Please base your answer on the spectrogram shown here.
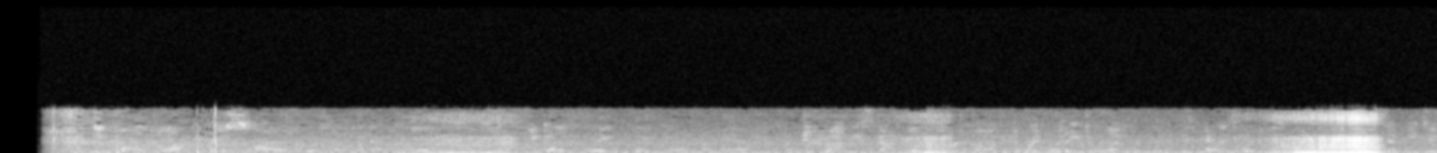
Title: Wife snoring loud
